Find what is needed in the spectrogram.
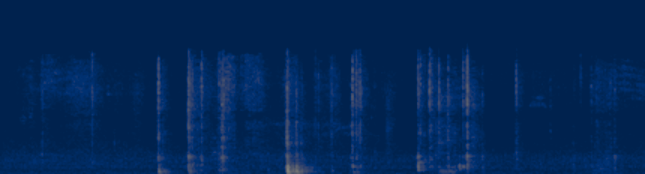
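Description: Plastic body mist bottles knocking and clacking against each other as a hand rummages among them in a storage bench: a string of sharp taps, the loudest about halfway through.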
